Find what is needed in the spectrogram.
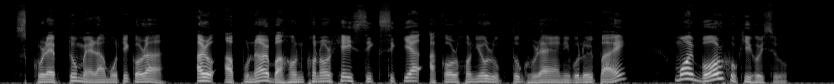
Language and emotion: Assamese, happy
